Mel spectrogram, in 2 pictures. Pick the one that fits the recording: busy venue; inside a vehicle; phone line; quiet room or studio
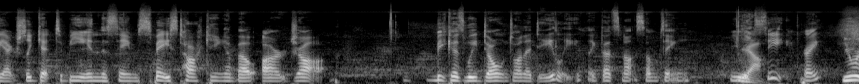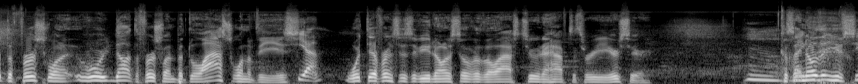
busy venue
